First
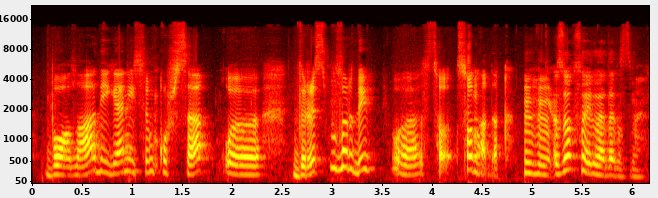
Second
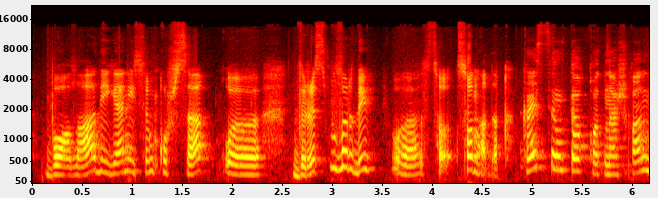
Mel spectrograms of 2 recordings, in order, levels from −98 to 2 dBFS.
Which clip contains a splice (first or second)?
second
